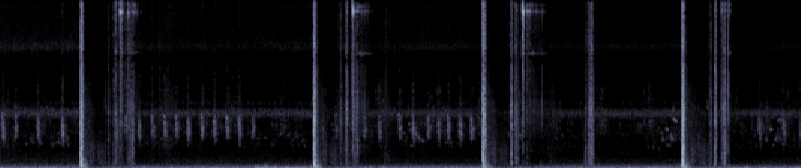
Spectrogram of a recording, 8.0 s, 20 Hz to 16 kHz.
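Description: Four unsuppressed rifle shots from a Ruger Mini-14 Ranch Rifle firing 5.56 M193 ball ammunition, spaced about two seconds apart, each followed by a fainter sharp snap. Insects chirp in quick bursts between the shots.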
